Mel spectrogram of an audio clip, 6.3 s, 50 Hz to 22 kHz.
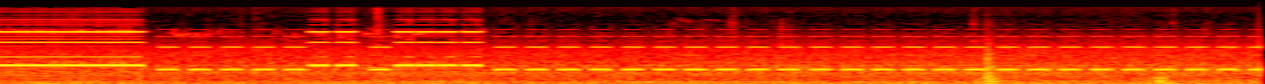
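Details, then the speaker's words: Ford Galaxy front parking buzzer after repairing the faulty speaker (fault B1B53): clear mid-pitched beeps pulse rapidly, rhythm shifting as someone passes in front of the sensors; working properly after the fix. "Hold on, just let me pass in front of the sensors so you can hear it beeping differently."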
